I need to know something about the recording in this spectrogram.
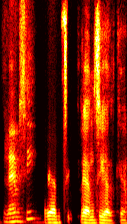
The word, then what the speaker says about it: Ramsay: हाउ डू you pronounce it? रेमसी, RAMSAY। रैम से? रेमसी कहते हैं, प्रोनाउंसिएशन शायद आपकी सबकी डिफरेंट हो, बट हम लोग उसे रेमसी कहते हैं।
